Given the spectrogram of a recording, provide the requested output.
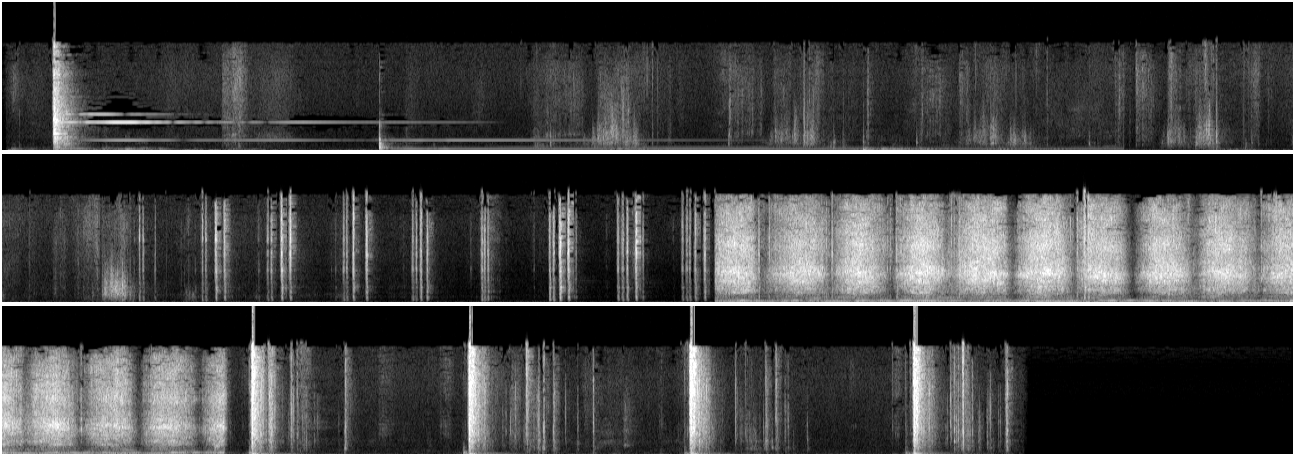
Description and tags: Soundscape GEMSEtoy Eloise
After listening to mySounds from our partner school Eloise made a selection to create a Soundscape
